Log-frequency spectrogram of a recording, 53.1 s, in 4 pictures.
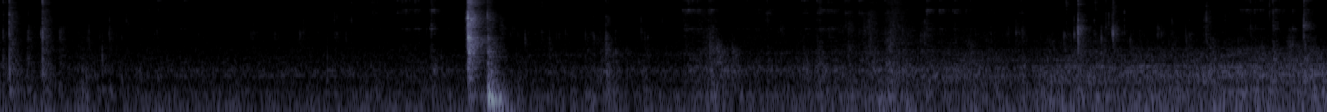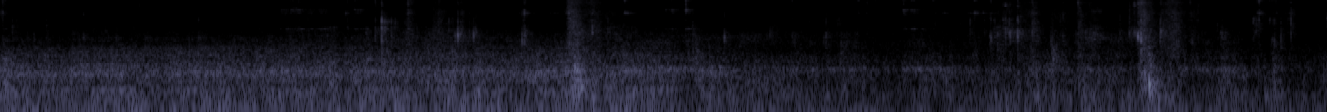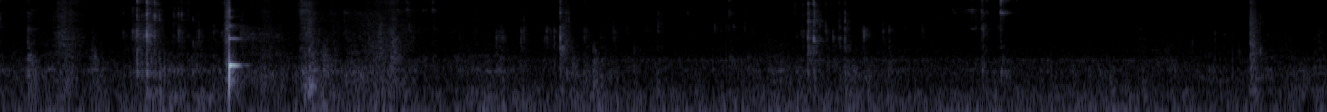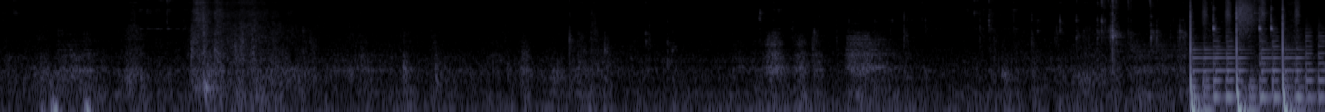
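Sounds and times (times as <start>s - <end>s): low room hum: 0.0s - 53.0s
cat chewing wet food: 31.4s - 36.1s, 47.3s - 51.7s
cat chewing: 47.3s - 51.7s.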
